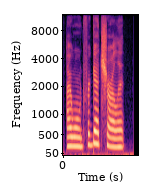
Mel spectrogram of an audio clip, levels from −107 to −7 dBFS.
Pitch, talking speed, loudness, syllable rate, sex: 230 Hz, 160 wpm, -17 LUFS, 6.3 syllables/s, female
